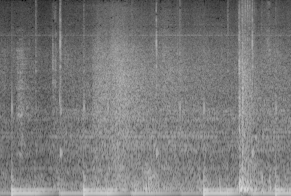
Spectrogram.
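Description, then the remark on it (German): Loud industrial noise inside a battery recycling production hall, where forklifts bring in delivered batteries: a steady low machine drone broken by several heavy thuds and clanks at irregular intervals, echoing in the large hall. No one speaks. “Und da waren dann Gabelstapler und die haben die Batterien, die geliefert wurden, in eine Produktionshalle reingefahren. Da drin wurde es dann schlagartig laut.”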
